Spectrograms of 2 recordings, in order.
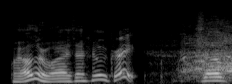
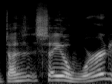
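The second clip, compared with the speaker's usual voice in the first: ordinary talk, nothing marked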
